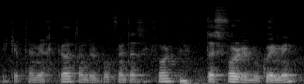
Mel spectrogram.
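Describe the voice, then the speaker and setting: A man's voice: lowish voice, fairly even intonation, rapid-fire, darkish tone. A man co-hosting a casual talk show about films. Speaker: co-host of a film talk show. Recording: roomy echo, faint background noise.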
